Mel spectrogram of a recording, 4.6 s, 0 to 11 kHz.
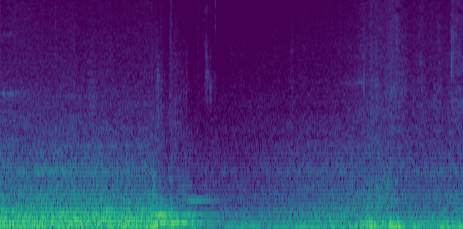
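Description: A car rolling slowly at about 30 along a narrow road near Egilsstaðir in Iceland, giving way to wider oncoming cars near an old bridge; a steady low engine and road rumble heard from inside the cabin.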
